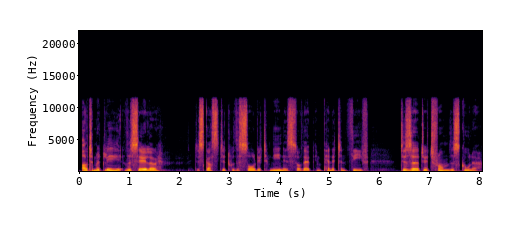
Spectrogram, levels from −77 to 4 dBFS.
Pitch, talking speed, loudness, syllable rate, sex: 115 Hz, 120 wpm, -17 LUFS, 4.7 syllables/s, male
